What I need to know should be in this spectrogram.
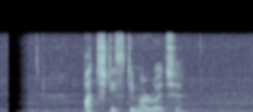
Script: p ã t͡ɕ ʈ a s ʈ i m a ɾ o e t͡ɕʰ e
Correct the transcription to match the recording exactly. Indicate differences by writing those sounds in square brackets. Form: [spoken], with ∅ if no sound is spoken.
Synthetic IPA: p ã t͡ɕ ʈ [i] s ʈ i m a [ɾː] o e t͡ɕʰ e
